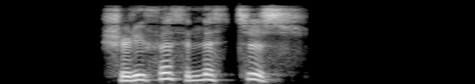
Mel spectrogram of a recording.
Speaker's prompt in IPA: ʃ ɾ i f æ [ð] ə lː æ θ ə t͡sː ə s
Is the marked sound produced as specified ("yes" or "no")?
no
